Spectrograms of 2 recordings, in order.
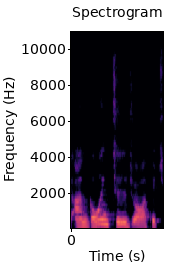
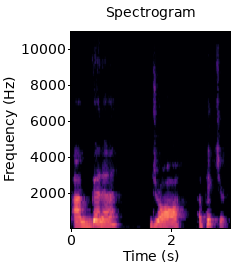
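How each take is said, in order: First: 'Going to' is said in full. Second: 'Going to' is reduced to 'gonna'. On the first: This is how it would be written. "If I were going to write it down" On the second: This is how it is said in speech. "I went ahead and switched to gonna"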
